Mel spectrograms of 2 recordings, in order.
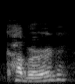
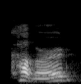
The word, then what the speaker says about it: cupboard: The word is cupboard. Cupboard. It's pronounced k-a-b-r-d. So you don't pronounce the P in the middle.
